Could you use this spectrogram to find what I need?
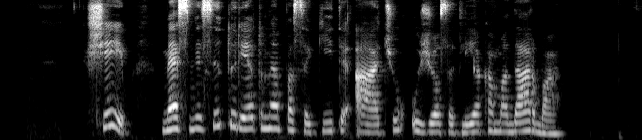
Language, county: Lithuanian, Klaipėda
